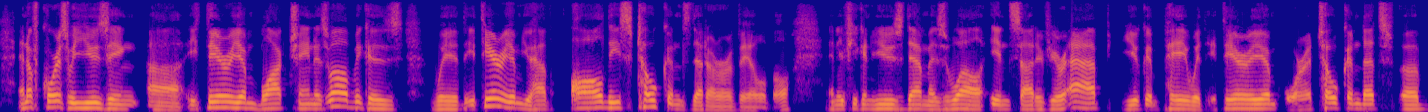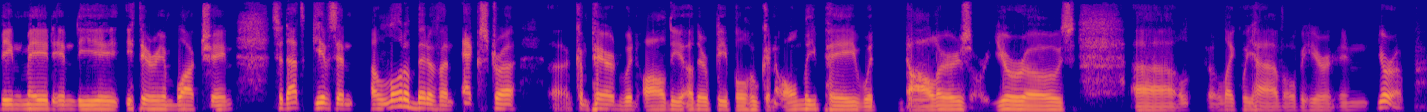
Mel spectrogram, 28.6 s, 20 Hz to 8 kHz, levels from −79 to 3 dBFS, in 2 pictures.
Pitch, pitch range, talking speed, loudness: 110 Hz, 105-125 Hz, 170 wpm, -23 LUFS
